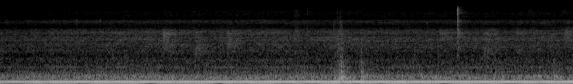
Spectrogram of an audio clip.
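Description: Philco air fryer running empty as it heats up: a steady low hum from its fan motor with a rush of air, which is bem silenciosa (very quiet).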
